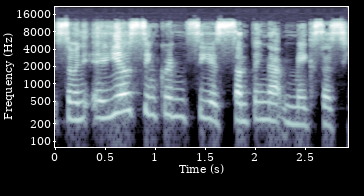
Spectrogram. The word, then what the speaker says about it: idiosyncrasy: is Dean Oh secrecy there's six syllables idiosyncrasy seven syllables the secrecy so idiosyncrasy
